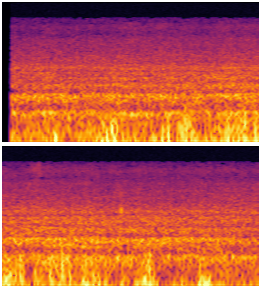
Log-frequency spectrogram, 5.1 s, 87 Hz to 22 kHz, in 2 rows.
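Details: Buckfast honey bees out of the hive on 30 January 2023 at 8°C give a steady, low droning hum from many wings beating at once, with a rumble of wind.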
